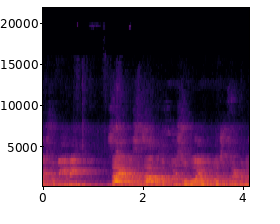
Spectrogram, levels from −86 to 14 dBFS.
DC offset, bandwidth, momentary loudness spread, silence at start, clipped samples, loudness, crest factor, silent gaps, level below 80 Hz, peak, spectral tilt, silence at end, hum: under 0.1%; 14.5 kHz; 12 LU; 0 s; under 0.1%; -24 LUFS; 18 dB; none; -62 dBFS; -6 dBFS; -4.5 dB/octave; 0 s; none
